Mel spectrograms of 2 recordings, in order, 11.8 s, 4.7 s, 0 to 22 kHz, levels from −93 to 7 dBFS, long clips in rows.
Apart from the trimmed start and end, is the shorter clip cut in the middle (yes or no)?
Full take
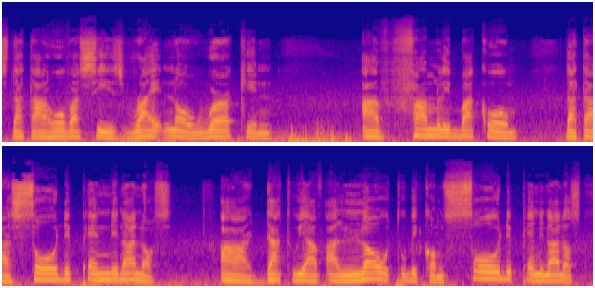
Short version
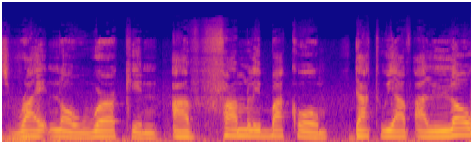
yes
